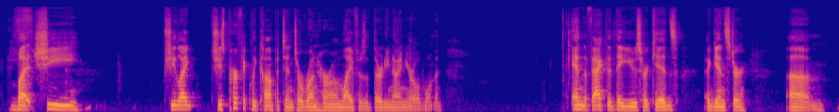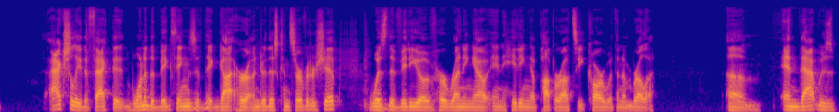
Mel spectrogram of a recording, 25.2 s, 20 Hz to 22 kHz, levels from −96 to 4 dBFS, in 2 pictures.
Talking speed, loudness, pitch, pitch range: 145 wpm, -24 LUFS, 115 Hz, 110-130 Hz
